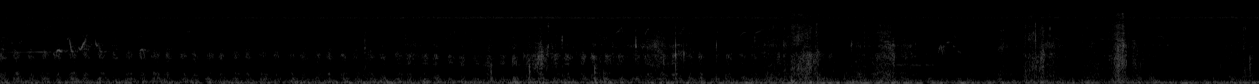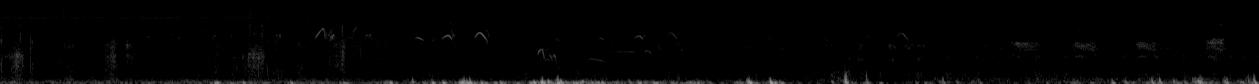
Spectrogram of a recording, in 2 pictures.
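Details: An 11-year-old female dog pants heavily outdoors after swimming and walking in hot sun, with wind, waves and birdsong behind.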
